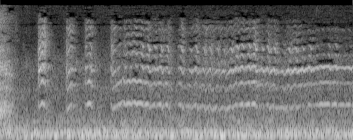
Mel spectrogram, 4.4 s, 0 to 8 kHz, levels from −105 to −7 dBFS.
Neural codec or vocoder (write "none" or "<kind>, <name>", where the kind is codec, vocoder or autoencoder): none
